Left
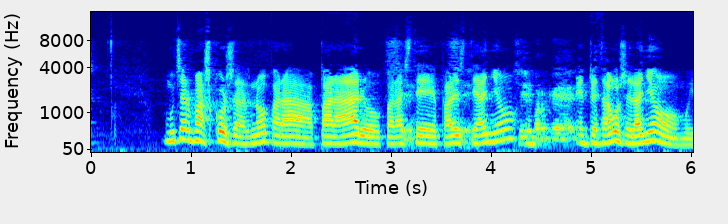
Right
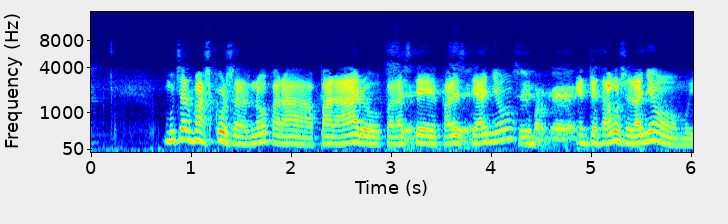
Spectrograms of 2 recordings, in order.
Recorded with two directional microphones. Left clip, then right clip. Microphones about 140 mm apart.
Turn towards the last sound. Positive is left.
turn(degrees=50)  # may be behind; listen again after turning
